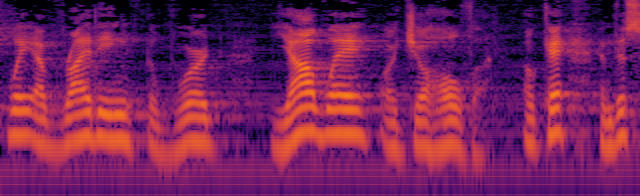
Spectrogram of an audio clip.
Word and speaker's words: Yahweh: me as Jehovah or Yahweh. And one is English transliteration. The other one is the more probable Hebrew pronunciation.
